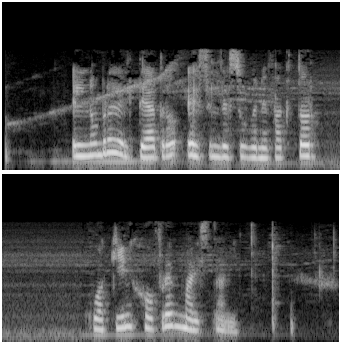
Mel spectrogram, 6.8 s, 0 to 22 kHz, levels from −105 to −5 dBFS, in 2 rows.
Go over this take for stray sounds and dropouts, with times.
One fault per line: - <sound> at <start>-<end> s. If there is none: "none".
none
